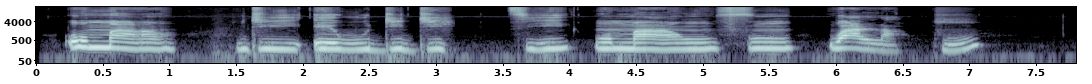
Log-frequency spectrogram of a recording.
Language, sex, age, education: Yoruba, female, 15-29, tertiary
